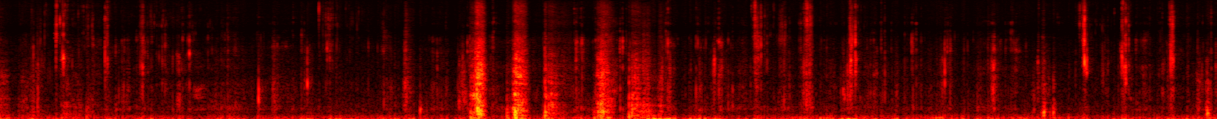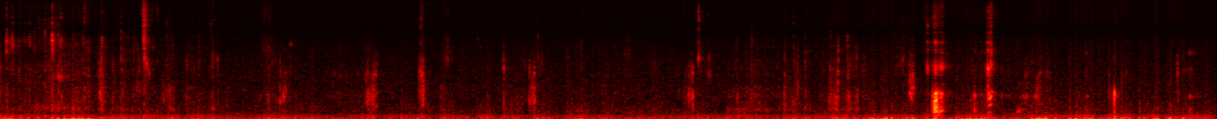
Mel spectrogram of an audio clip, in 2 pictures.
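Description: A person chewing a mouthful of food close to the microphone: wet mouth clicks and crunches, loudest about five to six seconds in.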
